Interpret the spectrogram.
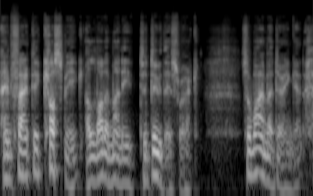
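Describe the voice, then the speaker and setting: Speaking with a British accent at a moderate pace, the voice shows ordinary pitch variation and is somewhat breathy. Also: man, medium pitch for a man, big swings in loudness, very clean recording, silent background. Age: 70s. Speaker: climate commentator. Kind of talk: monologue to camera. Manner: halting.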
